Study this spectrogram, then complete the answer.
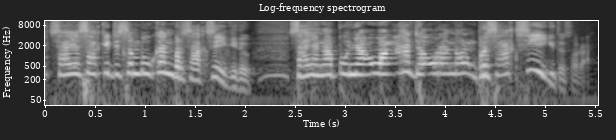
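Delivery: high, loud pulpit exhortation; full-force preaching. Acted. (berkhotbah lantang dan berapi-api)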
